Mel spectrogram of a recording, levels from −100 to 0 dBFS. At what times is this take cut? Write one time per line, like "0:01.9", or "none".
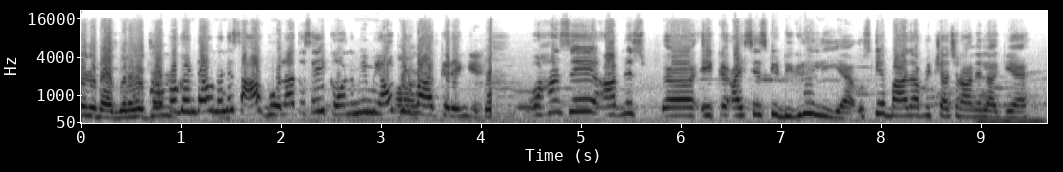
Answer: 0:04.1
